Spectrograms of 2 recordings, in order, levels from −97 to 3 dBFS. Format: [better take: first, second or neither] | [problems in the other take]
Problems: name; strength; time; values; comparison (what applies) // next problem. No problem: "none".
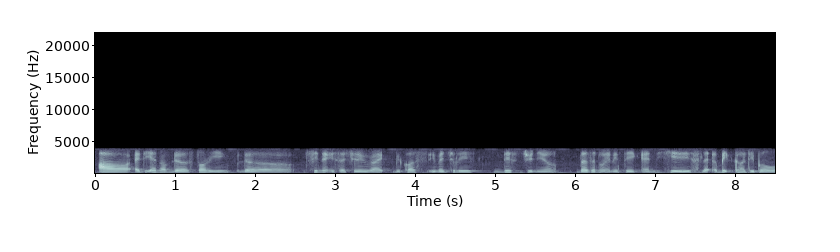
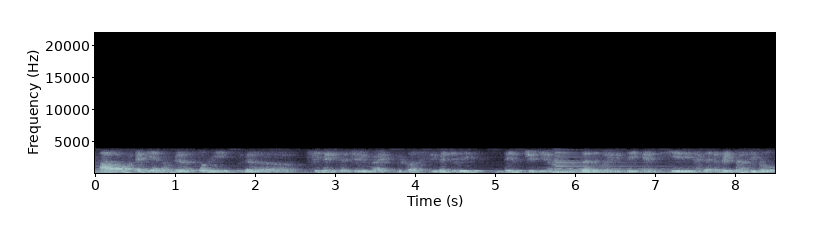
first | background sound (Acoustic guitar / Strum); 13 dB below the speech // room echo; dies away in 0.6 s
